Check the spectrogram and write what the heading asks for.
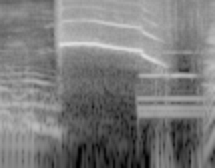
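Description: Cartoon sound effect: a loud whistle that starts suddenly and slides down in pitch over about a second. It is followed by a short chord of steady held tones.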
